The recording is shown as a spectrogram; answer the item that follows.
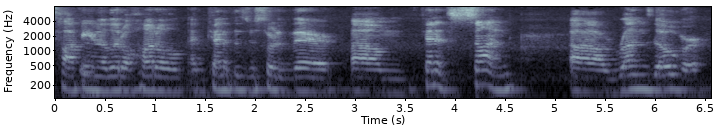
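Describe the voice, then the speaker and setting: A man's voice: on the high side, steady tone, a little slow. A young man narrating as game master of a tabletop game, casual and playful. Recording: distant mic, roomy echo, faint noise.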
